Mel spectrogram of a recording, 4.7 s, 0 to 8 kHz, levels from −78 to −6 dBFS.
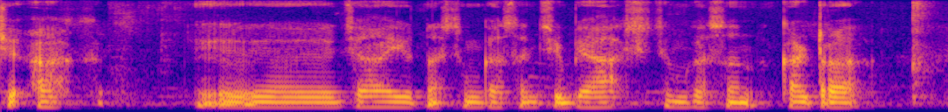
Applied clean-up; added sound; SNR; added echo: none; none; none; none.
